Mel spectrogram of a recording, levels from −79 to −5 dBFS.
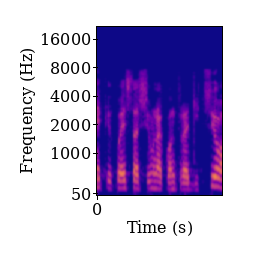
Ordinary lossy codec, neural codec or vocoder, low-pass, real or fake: none; none; none; real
